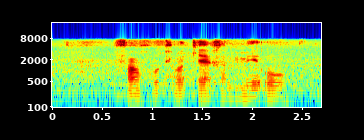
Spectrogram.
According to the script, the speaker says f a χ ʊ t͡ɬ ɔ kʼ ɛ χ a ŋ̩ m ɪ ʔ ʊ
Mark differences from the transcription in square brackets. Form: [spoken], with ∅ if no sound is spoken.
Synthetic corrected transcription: f a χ ʊ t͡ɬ ɔ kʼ ɛ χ a [m̩] m ɪ ʔ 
